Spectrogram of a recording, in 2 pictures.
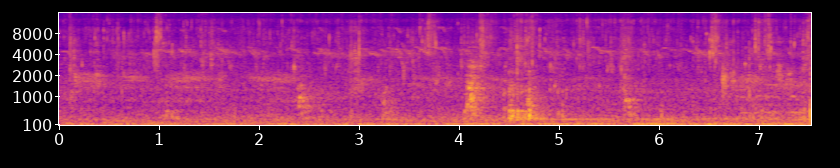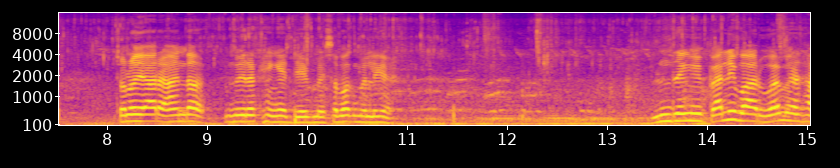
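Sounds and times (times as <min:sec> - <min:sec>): tap water running and splashing: 0:00.0 - 0:15.0.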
